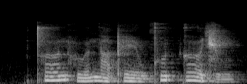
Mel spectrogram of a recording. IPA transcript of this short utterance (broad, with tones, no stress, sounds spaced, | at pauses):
t̪ʰ ɤː˧˥ n h u˩˧ ə̯ ŋ a˧˩ pʰ eː˧˩ w kʰ u˥˨ t̚ k ɤː˥˨ t͡ɕ u˩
